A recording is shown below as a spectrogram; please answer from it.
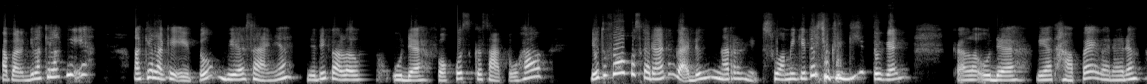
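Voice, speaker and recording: Female parenting speaker, fairly high voice, chatty and playful, lo-fi video-call sound. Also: big pitch swings, fairly quick, a little mellow, breathy edge. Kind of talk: casual online webinar talk. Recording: dull lo-fi webinar audio.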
